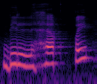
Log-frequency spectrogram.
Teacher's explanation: قاف کو ہم نے پر پڑھنا ہے، موٹا پڑھنا ہے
